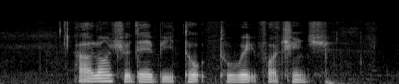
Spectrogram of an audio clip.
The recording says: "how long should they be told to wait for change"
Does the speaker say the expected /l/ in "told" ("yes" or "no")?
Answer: no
